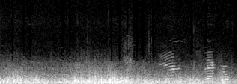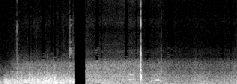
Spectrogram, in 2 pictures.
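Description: Steady rush of surf and wind on the microphone, with faint voices in the background. The sound cuts out for a moment about four seconds in, and a single sharp click comes about a second later.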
